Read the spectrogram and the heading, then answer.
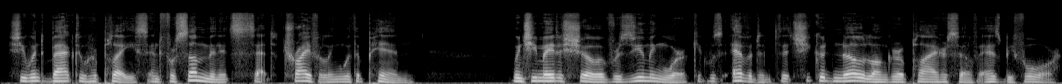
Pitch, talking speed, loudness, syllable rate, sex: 130 Hz, 200 wpm, -20 LUFS, 5.1 syllables/s, male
